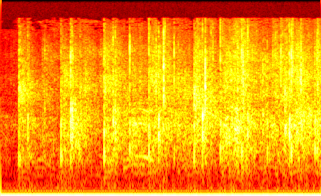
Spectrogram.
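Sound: audience clapping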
